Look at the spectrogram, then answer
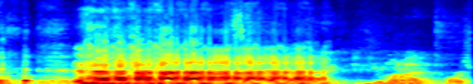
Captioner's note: laughter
